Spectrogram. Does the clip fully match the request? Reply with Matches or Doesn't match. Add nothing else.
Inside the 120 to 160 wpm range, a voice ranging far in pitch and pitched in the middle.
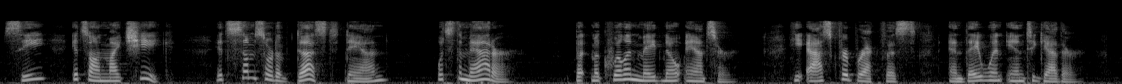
Matches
